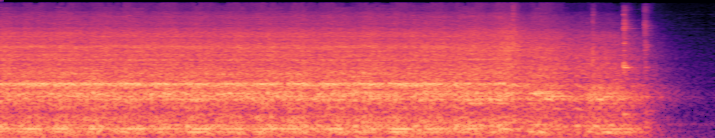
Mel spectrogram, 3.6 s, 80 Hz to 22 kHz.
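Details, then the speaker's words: Newly built Honda H22 turbo engine in a Civic before first start: a fast, even whirring crank at about three beats a second with no compression strain, spun on the starter with plugs out to prime oil pressure, which registers. Then it stops. "So let's try cranking it again, Matt. we're gonna, the plugs are out already? Plugs are out."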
